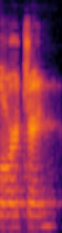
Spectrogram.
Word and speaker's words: Orchard: her tortured or turn like the apple orchard okay so this is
